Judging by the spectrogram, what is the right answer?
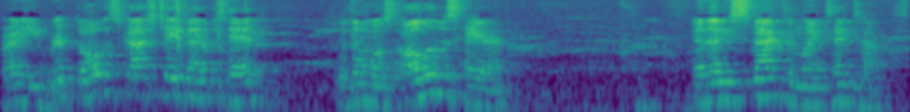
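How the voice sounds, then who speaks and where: A male schoolteacher with a slightly high voice, talking informally to his class as he reads and discusses. He is some way from the mic in an echoey classroom with clear background noise. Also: moderate pace, fairly bright tone, distant mic. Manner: informal, checking with listeners. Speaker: sixth-grade English teacher. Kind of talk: classroom read-aloud and discussion.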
